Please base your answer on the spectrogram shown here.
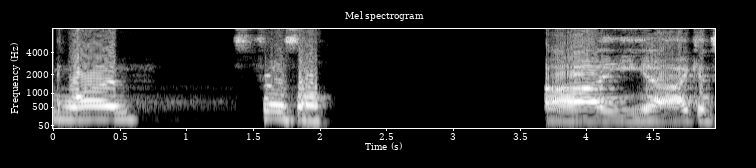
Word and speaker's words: Strohsahl: Stroessel. Yeah, I can spell that for you.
